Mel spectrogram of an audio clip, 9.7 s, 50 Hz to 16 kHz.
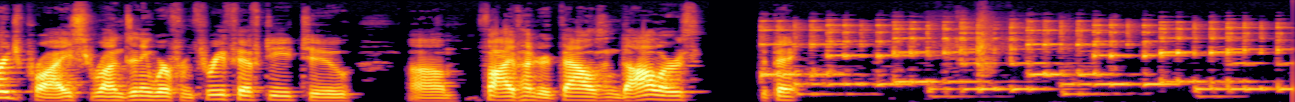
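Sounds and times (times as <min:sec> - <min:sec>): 
speech: 0:00.0 - 0:06.3
phone ringtone for an incoming call with stepping electronic melody: 0:05.8 - 0:09.7.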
